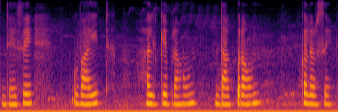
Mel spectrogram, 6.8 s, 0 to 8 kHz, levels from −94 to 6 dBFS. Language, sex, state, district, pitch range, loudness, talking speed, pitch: Hindi, female, Jharkhand, Deoghar, 225-250 Hz, -18 LUFS, 70 wpm, 235 Hz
